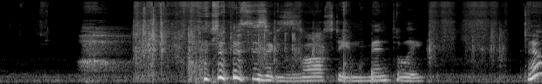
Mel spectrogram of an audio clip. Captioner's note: laughs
